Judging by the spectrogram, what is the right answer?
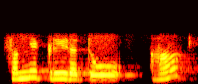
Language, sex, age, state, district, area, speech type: Sanskrit, female, 18-30, Kerala, Kasaragod, rural, conversation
